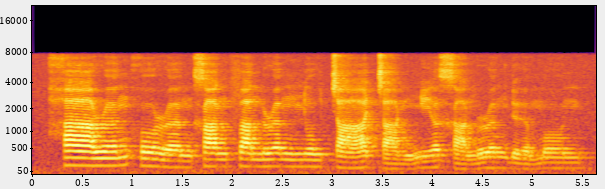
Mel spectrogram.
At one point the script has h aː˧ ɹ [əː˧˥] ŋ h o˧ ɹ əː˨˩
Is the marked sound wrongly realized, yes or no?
no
